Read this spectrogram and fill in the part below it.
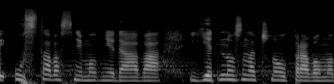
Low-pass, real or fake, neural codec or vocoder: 14.4 kHz; fake; autoencoder, 48 kHz, 128 numbers a frame, DAC-VAE, trained on Japanese speech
